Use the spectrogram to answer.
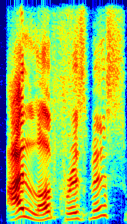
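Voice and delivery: high, loud, slow gushing; excited. Real, not acted. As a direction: gush about loving it. Gushing about Christmas.

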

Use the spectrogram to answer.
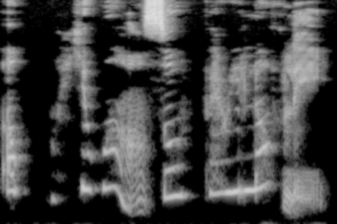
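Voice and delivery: a lovestruck sigh, barely voiced; sighed whisper. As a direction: let it slip out on a breath, unguarded. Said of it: "sighs out".

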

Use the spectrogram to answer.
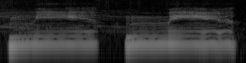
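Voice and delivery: high bleating sheep voice. Acted.

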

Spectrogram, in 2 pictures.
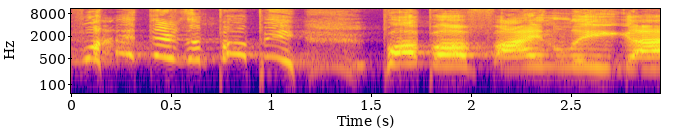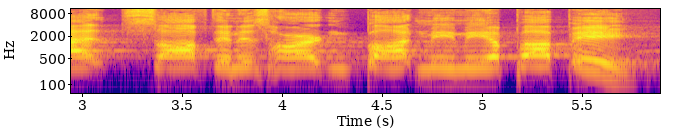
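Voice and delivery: squealing very high, laughing with delight; excited kids. Retold or imitated. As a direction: gasp and gush like a thrilled child. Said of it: "They would get all excited".

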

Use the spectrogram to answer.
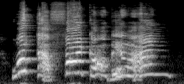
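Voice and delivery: very high, loud squawking Jar Jar; high-pitched mock Jar Jar protest. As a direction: shriek it like an outraged Gungan. Jar Jar answers Obi-Wan, acted.

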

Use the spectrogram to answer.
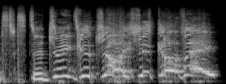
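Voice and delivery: high, slow hyped announcement; excited. Acted. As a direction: drag it out, hyped. Mock announcement.

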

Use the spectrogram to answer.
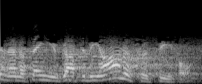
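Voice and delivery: ordinary talk

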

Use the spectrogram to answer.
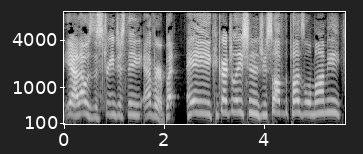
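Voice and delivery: put-on high, cheerful child voice; excited kids. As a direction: congratulate Mom like a thrilled kid. Kids congratulate their mother.

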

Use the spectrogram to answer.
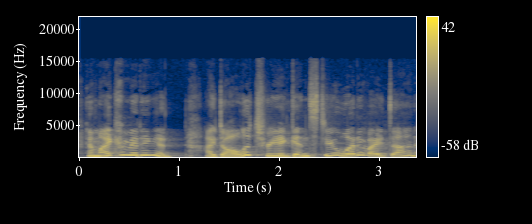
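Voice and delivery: loud, high, fast anguished questioning; retold crying plea. Woman asks God if she has sinned, acted distraught crying. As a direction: act out frantic, tearful pleading. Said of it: "And I'm crying".

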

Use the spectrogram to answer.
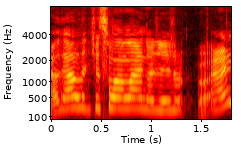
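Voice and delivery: high-pitched disbelieving question; high incredulous question. Retold or imitated. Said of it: "I'm like".

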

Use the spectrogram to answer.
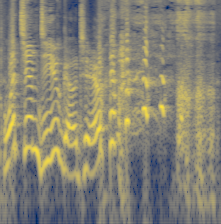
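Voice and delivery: slow giggly tease; laughing. Real, not acted. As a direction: tease her while laughing. Teasing question while laughing.

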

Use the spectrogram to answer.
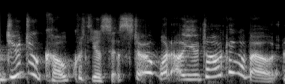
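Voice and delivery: high-pitched disbelieving questioning; hammed-up, high-voiced disbelief; mock incredulous. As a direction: challenge her as if baffled. Mock questioning of singer's quote.

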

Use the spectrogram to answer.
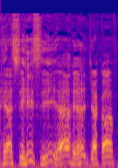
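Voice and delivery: eager chiming-in, imitating a Mexican accent; imitated Mexican coworker. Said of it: "the other guy, George, is going".

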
